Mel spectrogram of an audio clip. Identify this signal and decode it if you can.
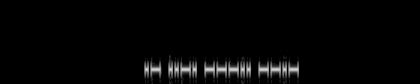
Morse code, heard as a keyed tone, about 40 wpm, 700 Hz. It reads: AF8Q
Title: USA Call Signs - 4 Characters - 40wpm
